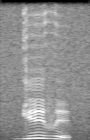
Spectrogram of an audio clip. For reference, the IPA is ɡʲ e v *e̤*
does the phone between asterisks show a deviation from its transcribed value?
yes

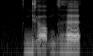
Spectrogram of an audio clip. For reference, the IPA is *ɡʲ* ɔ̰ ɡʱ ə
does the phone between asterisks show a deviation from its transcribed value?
no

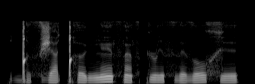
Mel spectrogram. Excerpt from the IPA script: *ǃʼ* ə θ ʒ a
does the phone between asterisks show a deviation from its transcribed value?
yes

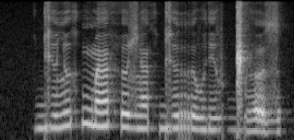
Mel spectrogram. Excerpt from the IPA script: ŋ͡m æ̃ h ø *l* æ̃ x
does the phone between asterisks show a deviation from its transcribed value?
yes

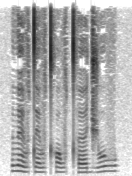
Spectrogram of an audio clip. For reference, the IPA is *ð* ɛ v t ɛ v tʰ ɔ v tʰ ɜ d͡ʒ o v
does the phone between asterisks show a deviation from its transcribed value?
no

